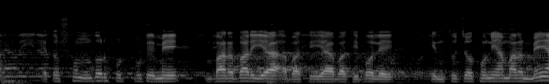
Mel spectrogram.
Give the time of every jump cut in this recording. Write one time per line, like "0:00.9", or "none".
none

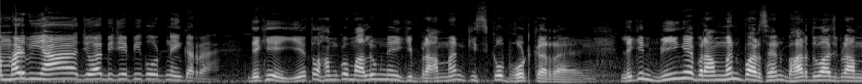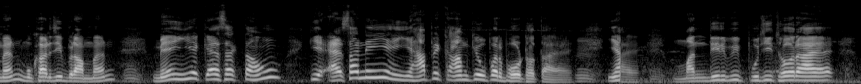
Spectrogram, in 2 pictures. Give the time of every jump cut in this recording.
0:14.8

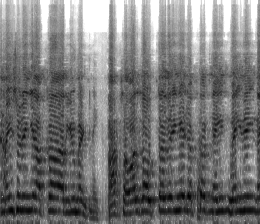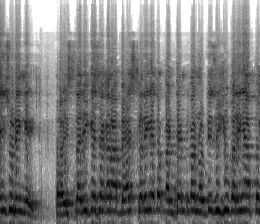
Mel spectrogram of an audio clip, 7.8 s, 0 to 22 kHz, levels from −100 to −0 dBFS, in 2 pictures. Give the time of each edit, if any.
0:01.1

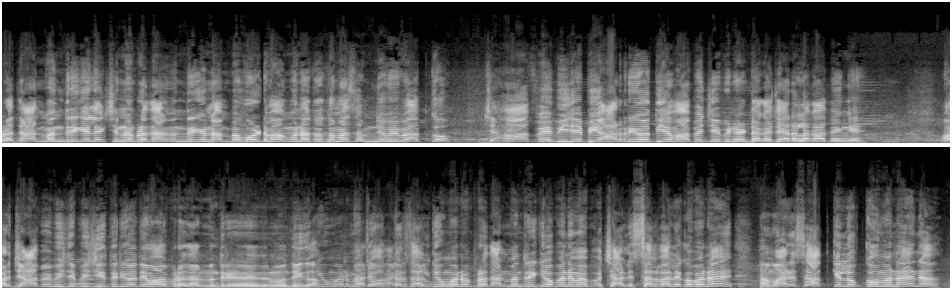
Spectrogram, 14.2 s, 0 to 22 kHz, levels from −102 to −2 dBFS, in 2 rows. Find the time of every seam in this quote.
0:03.5
0:09.8

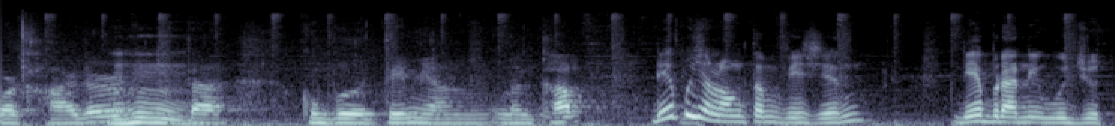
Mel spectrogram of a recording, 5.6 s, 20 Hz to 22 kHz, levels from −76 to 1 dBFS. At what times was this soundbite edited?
0:03.1

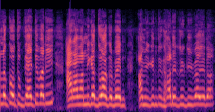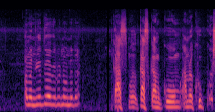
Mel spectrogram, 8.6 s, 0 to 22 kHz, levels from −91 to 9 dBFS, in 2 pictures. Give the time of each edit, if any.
0:06.4

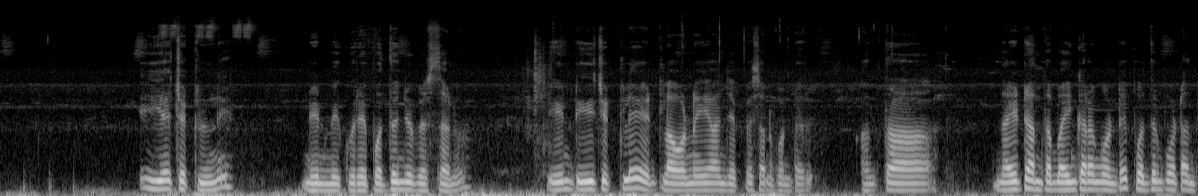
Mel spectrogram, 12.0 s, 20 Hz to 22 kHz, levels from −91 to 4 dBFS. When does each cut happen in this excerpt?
none

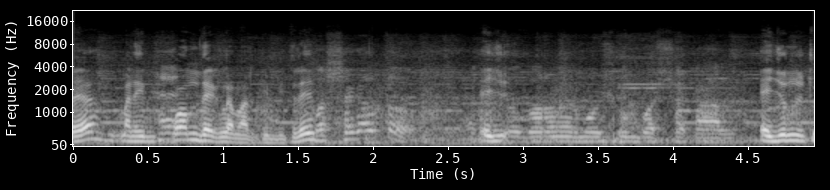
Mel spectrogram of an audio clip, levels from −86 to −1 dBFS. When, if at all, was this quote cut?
none

